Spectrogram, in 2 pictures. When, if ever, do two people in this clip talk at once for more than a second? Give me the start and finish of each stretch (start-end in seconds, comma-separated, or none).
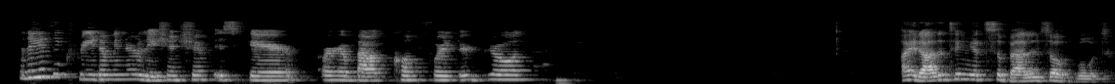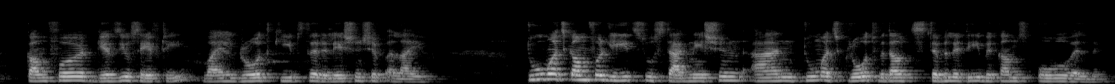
none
